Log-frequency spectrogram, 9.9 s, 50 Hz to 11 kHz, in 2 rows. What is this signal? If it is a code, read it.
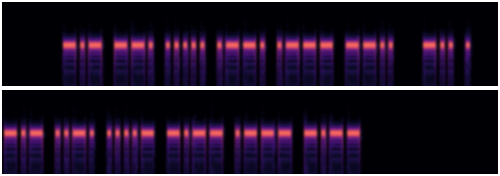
Morse code, heard as a keyed tone, about 28 wpm, 700 Hz. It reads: KG5PJZ DE KF4YJY
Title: USA Callsign DE Callsign - 6 Characters - 28wpm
